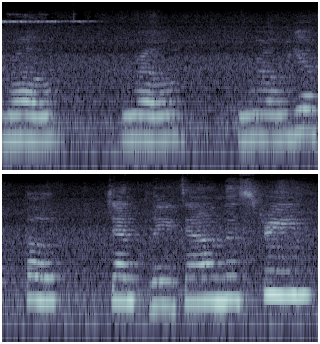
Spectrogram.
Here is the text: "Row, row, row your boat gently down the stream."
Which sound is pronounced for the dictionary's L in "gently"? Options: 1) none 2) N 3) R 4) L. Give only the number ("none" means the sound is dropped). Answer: 4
